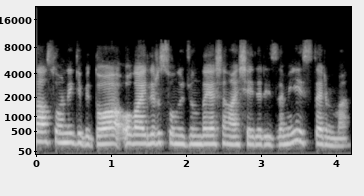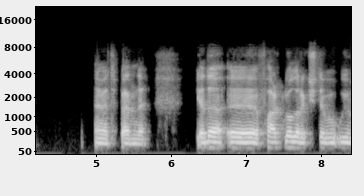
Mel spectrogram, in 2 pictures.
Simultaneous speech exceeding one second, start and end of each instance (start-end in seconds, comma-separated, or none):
none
